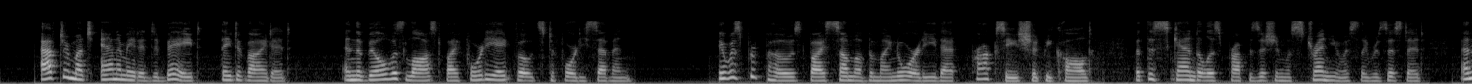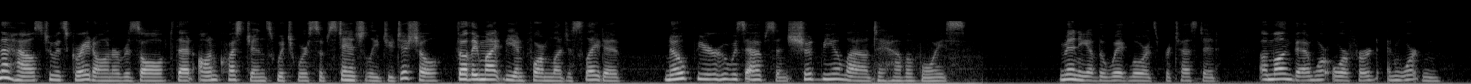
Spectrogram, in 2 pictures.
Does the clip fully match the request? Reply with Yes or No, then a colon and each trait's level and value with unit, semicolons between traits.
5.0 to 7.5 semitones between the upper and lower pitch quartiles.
No: average, 3.8 semitones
